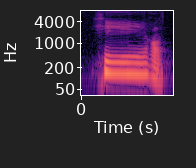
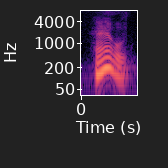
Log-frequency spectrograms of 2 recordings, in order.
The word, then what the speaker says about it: Hirot: Jadi kita bacanya Hirot. Mereka baca Hirot. Dan ini yang dilafalkan di Alkitab ditulis Pihahirot. Daerah yang di Pihahirot. Tetapi beberapa penafsir dan juga ternyata orang Ibrani atau orang Israel lebih suka menyebut dengan ejaan memakai E atau He. Dan dipasanglah U di sini, bukan O. Jadi dibacanya Herut.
